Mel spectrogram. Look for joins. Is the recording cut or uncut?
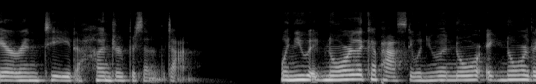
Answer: uncut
